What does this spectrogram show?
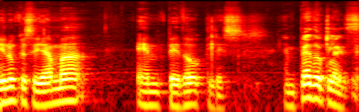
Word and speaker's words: Empédocles: Empédocles. Empédocles. Tiene acento en la E, tienes razón.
